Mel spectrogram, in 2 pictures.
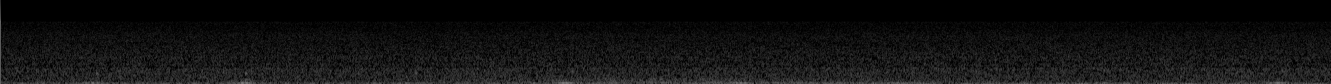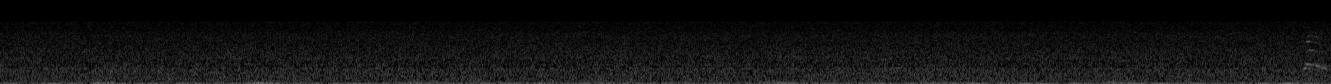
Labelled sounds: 26.4	26.6	humpback whale, 0.80 to 1.0 kHz

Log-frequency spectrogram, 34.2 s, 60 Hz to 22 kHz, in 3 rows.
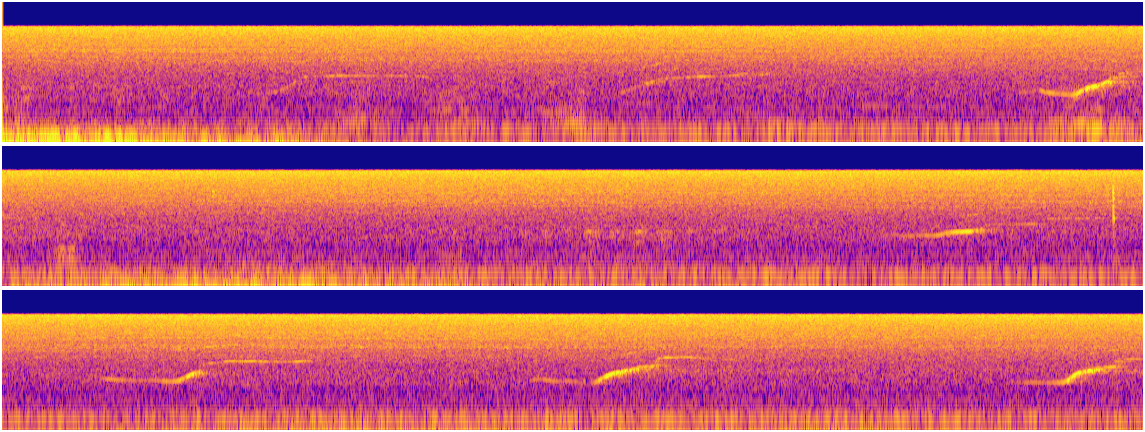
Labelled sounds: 3.2	3.5	humpback whale, 0.90 to 1.1 kHz
6.5	7.1	humpback whale, 0.80 to 1.0 kHz
11.0	11.4	humpback whale, 0.80 to 1.2 kHz
21.5	21.8	humpback whale, 0.80 to 0.86 kHz
25.0	25.5	humpback whale, 1.0 to 1.2 kHz
29.0	29.8	humpback whale, 0.80 to 1.3 kHz
33.7	34.2	humpback whale, 0.80 to 1.3 kHz

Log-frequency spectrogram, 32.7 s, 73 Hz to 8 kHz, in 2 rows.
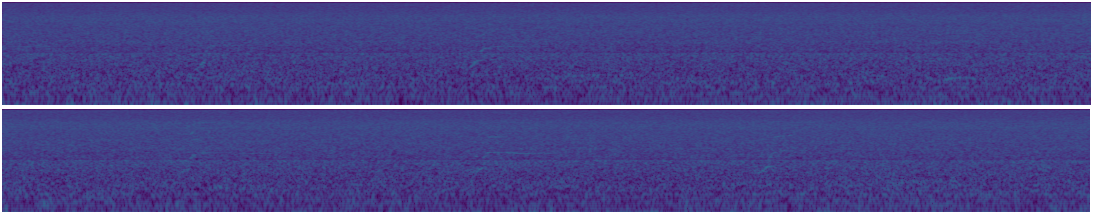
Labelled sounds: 23.6	24.2	humpback whale, 0.99 to 2.3 kHz

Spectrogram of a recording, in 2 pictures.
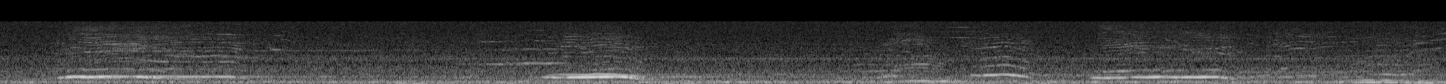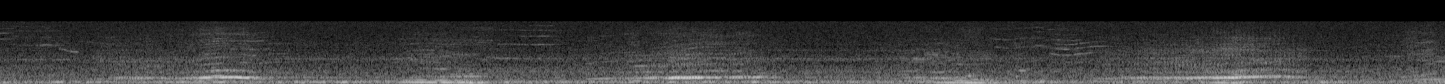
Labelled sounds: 0.6	2.6	humpback whale, 1.0 to 5.8 kHz
4.7	6.4	humpback whale, 0.90 to 3.8 kHz
9.5	10.3	humpback whale, 0.80 to 5.8 kHz
11.0	11.6	humpback whale, 2.1 to 2.8 kHz
12.0	12.4	humpback whale, 2.0 to 2.3 kHz
12.9	13.2	humpback whale, 2.8 to 2.9 kHz
14.3	15.5	humpback whale, 1.7 to 4.9 kHz
16.6	17.1	humpback whale, 2.8 to 4.3 kHz
19.3	20.0	humpback whale, 1.2 to 6.3 kHz
24.6	25.6	humpback whale, 1.4 to 3.2 kHz

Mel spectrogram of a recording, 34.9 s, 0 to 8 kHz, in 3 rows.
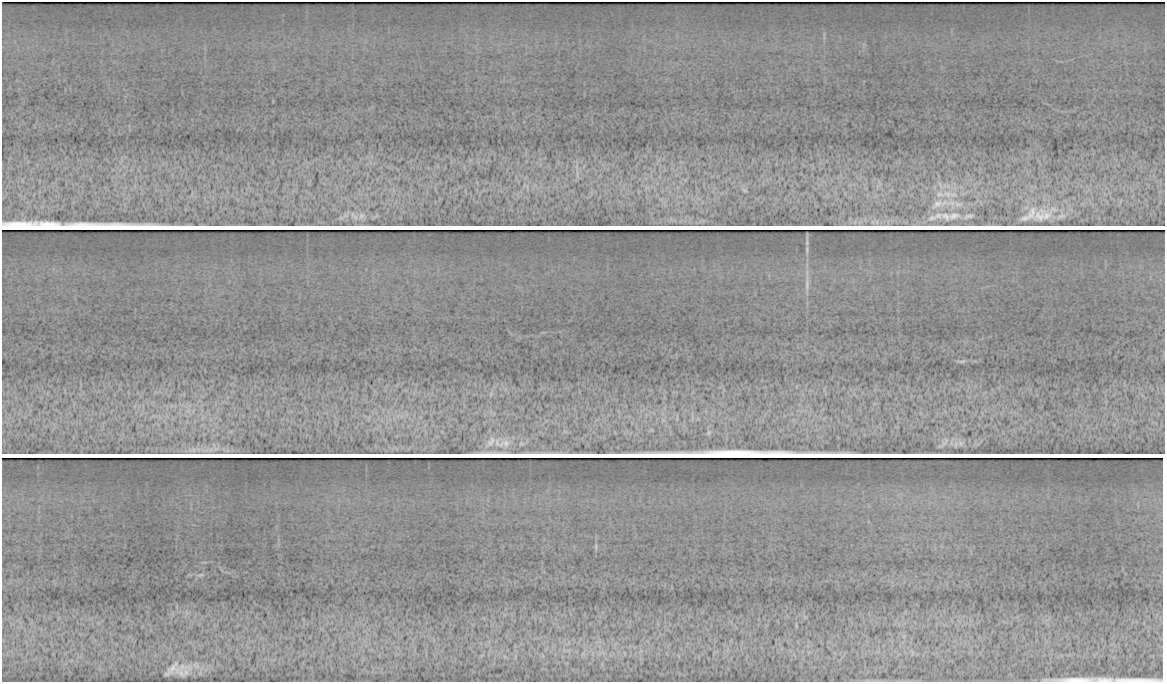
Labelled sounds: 10.4	10.9	humpback whale, 1.7 to 3.9 kHz

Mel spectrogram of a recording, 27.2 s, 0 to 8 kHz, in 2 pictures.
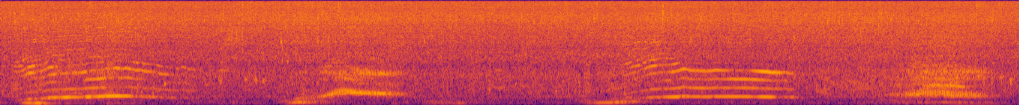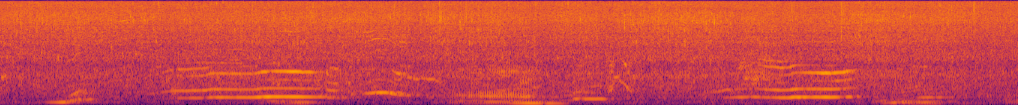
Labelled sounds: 0.2	0.8	humpback whale, 0.84 to 1.3 kHz
1.4	2.1	humpback whale, 0.91 to 1.3 kHz
4.5	5.2	humpback whale, 0.78 to 1.1 kHz
8.4	10.6	humpback whale, 0.78 to 1.5 kHz
15.9	17.8	humpback whale, 0.81 to 1.1 kHz
18.4	19.4	humpback whale, 0.78 to 2.6 kHz
23.7	25.0	humpback whale, 0.84 to 1.2 kHz

